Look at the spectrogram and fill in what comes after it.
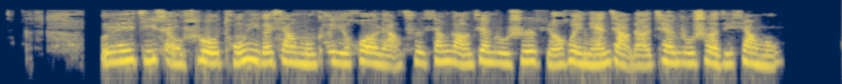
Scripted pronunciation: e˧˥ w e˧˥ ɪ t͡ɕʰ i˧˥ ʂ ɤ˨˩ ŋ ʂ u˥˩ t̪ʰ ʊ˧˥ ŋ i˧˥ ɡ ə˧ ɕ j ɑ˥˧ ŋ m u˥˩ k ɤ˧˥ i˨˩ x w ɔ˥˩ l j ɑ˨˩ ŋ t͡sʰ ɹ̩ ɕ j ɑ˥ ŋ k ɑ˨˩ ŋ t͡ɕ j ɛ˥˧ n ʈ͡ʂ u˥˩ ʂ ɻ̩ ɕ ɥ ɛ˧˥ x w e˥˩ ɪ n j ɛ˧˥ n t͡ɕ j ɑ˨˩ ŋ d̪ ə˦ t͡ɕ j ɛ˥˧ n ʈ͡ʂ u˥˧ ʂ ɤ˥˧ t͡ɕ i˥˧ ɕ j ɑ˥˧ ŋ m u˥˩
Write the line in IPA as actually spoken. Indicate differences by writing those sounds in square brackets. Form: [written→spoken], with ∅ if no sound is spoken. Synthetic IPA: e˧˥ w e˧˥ ɪ [t͡ɕʰ→t͡ɕ] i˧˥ ʂ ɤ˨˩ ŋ ʂ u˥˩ t̪ʰ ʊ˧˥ ŋ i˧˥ ɡ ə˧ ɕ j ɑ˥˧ ŋ m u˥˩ [k→kʰ] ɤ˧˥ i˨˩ x w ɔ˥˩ l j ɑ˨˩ ŋ t͡sʰ ɹ̩ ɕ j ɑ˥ ŋ k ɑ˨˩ ŋ t͡ɕ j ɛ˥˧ n ʈ͡ʂ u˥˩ ʂ ɻ̩ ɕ ɥ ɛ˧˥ x w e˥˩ ɪ n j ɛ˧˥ n t͡ɕ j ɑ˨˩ ŋ d̪ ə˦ t͡ɕ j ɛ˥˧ n ʈ͡ʂ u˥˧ ʂ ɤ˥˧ t͡ɕ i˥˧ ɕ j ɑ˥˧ ŋ m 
